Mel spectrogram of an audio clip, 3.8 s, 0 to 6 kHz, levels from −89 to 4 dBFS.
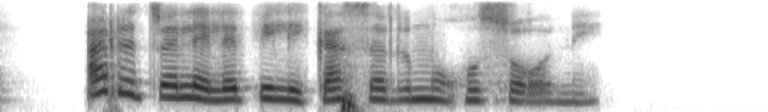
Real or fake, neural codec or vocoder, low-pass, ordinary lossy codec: fake; codec, 16 kHz, about 1 kbps, DyCAST, with the encoder's durations; 5.4 kHz; AAC, 32 kbps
